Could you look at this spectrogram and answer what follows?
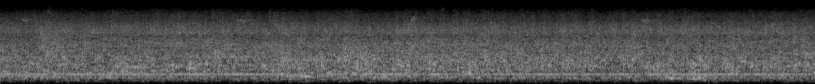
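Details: Steady rushing, water-like hiss fills the whole stretch, with a constant low humming tone underneath and no animal calls.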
